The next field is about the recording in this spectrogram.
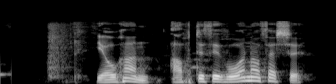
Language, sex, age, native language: Icelandic, male, 30-39, Icelandic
